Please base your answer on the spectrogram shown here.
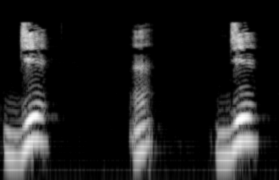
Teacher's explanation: ستجد بأن الصوت قد كان محجوزا خلف اللسان، فلما ابتعد اللسان عن الحنك الأعلى شو صار بالصوت؟ اندفع وانطلق · Term: الحرف الشديد المجهور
